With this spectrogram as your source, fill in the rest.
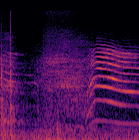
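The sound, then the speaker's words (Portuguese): A neighbor's cat lets out a single drawn-out meow with a rising then sustained pitch, fairly clear, preceded by faint soft noises. “Temos participação especial do gato do vizinho.”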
